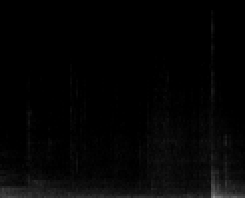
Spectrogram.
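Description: Near-quiet room tone of a large parliamentary chamber: the echo of a man's last word dies away in the first half-second, leaving a faint, steady low hum.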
